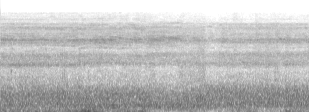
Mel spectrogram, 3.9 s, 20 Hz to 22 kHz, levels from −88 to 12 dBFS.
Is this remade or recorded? remade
